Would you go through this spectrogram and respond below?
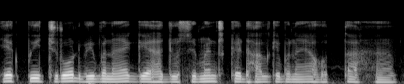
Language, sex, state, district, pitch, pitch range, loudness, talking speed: Hindi, male, Jharkhand, Palamu, 125 Hz, 120-135 Hz, -16 LUFS, 205 wpm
